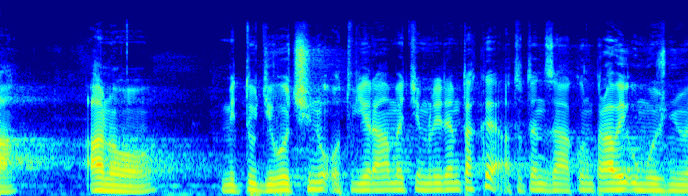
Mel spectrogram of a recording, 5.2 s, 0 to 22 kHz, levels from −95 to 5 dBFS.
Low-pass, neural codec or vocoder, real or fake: 14.4 kHz; none; real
